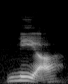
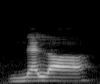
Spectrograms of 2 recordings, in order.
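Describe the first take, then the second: First: The name has no L sound in the middle. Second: The name has an L sound in the middle. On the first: The speaker calls it right. "you pronounce it Nia" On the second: The speaker calls it wrong. "I feel like I just said her name wrong"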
